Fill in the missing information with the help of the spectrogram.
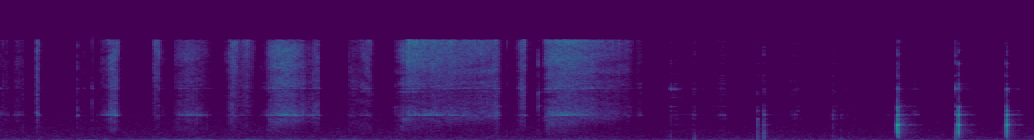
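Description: Long fingernails tap and scratch the surface and edges of a hand-sized, rectangular pressed bath bomb brick with a segmented grid top, held in one hand. For about four seconds there is a dense run of bright, hissy scratching strokes, followed by faint scattered clicks. The clip ends with three sharp, crisp taps.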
